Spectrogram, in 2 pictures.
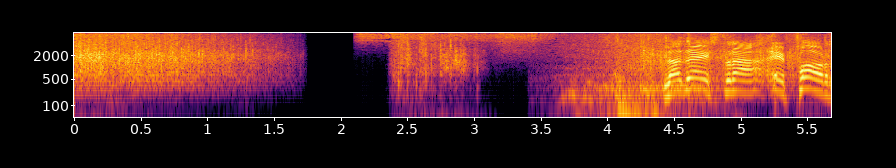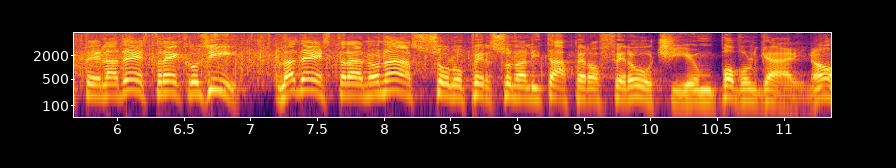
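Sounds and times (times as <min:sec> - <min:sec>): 
audience applause: 0:00.0 - 0:01.7, 0:04.1 - 0:09.6
speech: 0:04.4 - 0:11.3.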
